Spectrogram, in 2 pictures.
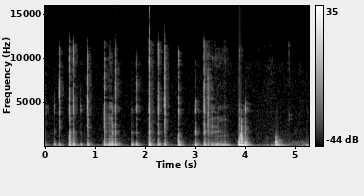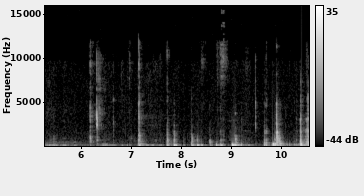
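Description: Long black nails tap on the cap top and the labeled body of a small clear plastic water bottle holding water, making about 27 quick, separate clicks. Each tap gives a soft, hollow knock with a low tone and a brief, short ring.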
